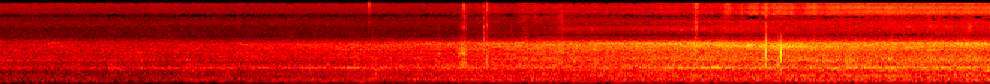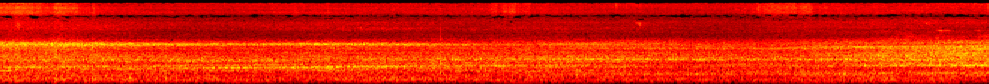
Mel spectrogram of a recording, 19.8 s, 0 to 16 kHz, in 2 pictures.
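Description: Metro-North M8 electric multiple-unit train passing close by: a rumble of wheels on rail that grows louder over the first several seconds and then holds steady, with a motor whine that slowly rises in pitch.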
